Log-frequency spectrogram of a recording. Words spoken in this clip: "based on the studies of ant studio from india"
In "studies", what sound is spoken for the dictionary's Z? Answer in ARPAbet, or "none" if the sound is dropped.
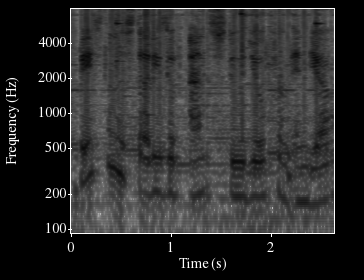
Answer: Z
